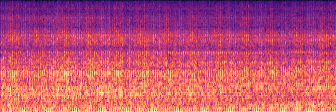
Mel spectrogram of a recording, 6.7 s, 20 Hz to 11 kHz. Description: Barulho vindo da caixa de distribuição da Ranger 3.0 NGD.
